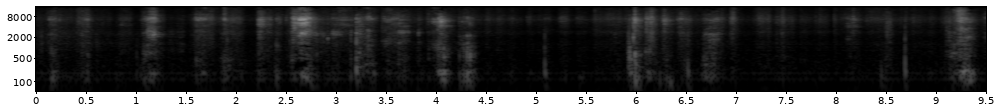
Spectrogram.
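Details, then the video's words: Two dogs, Boomer the Pug and Zoe the Mini Aussie, play fighting on a new bed indoors: short scattered snorts, huffs and breathy growling bursts, loudest near three seconds, with rustling of bedding between them. "Pug and Mini Aussie play fight."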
